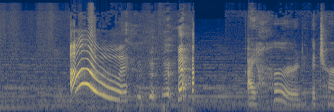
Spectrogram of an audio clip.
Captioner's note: laughing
